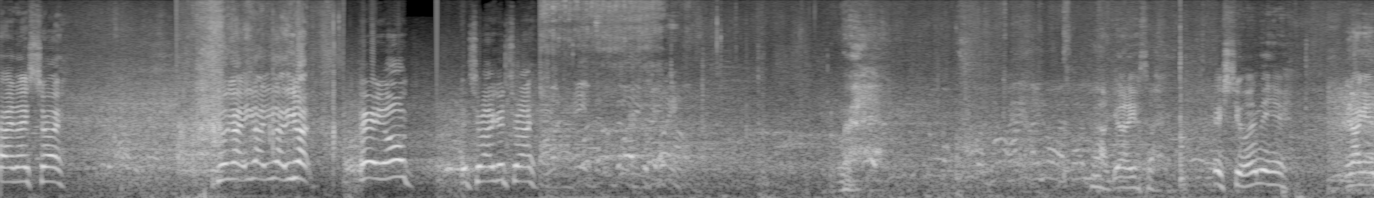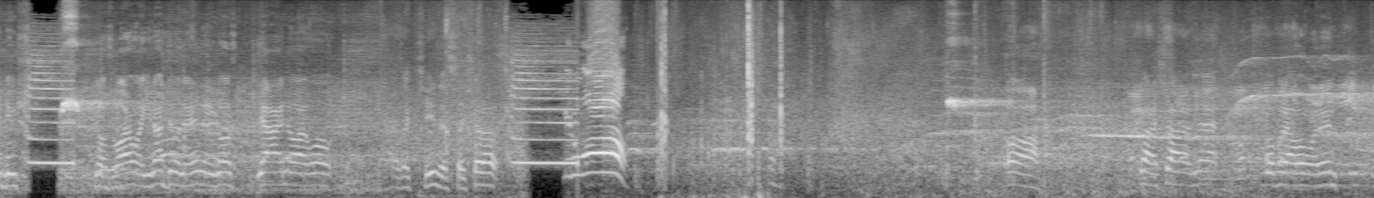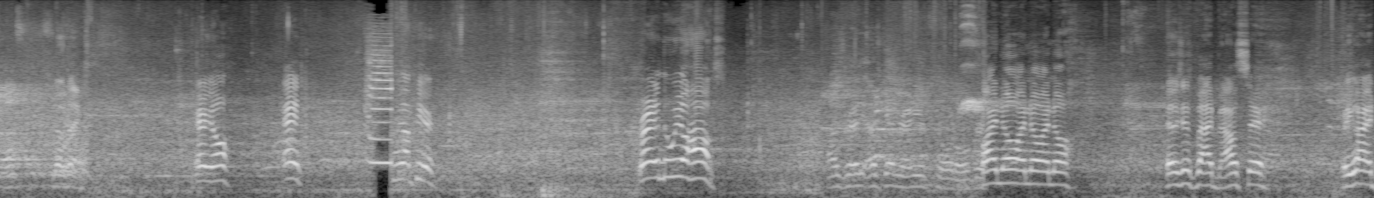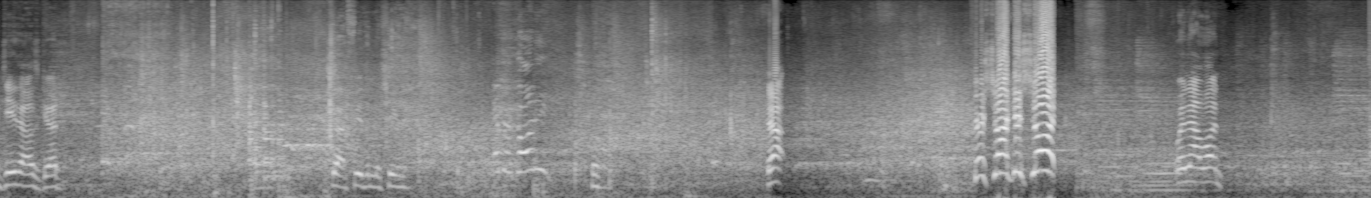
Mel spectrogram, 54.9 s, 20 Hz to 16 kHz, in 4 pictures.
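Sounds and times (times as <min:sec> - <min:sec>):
skates scraping on ice: 0:01.6 - 0:03.5, 0:20.1 - 0:23.0
crowd murmur: 0:05.4 - 0:18.7, 0:41.8 - 0:51.0.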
